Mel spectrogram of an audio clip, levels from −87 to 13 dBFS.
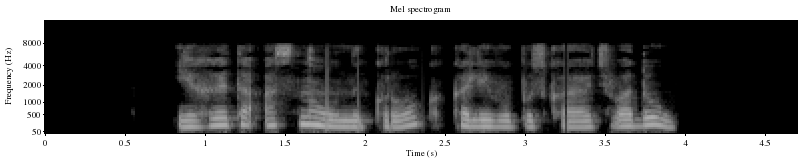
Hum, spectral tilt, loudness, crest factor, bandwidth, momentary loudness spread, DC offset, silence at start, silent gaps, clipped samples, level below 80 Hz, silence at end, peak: none; -5.5 dB/octave; -28 LUFS; 16 dB; 8 kHz; 7 LU; under 0.1%; 0.85 s; 2.50-2.54 s; under 0.1%; -62 dBFS; 0.75 s; -14 dBFS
